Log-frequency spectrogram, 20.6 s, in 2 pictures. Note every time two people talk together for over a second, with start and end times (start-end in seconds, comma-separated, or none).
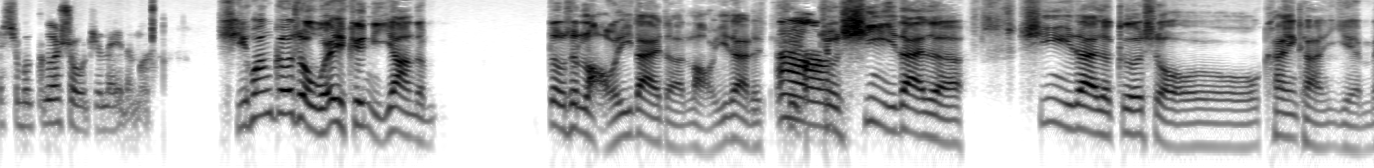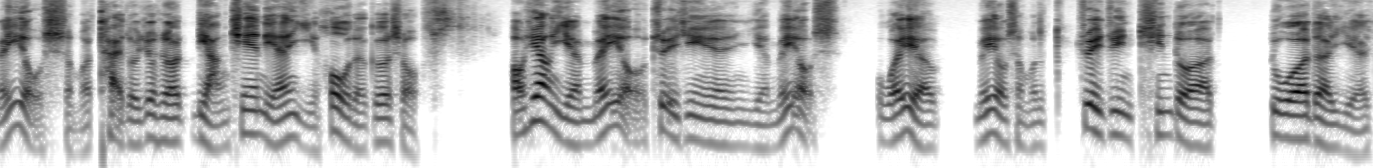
none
